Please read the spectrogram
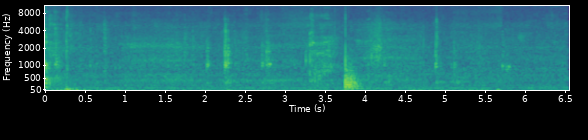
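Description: Light metal clicks and taps as a high-pressure fuel pump's internal sleeve and parts are handled and lifted out of the pump body by hand. A brief vocal sound, the loudest thing heard, comes just before the four-second mark.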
